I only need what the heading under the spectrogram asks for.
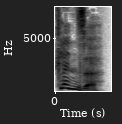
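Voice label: "cleanser", English, uk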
